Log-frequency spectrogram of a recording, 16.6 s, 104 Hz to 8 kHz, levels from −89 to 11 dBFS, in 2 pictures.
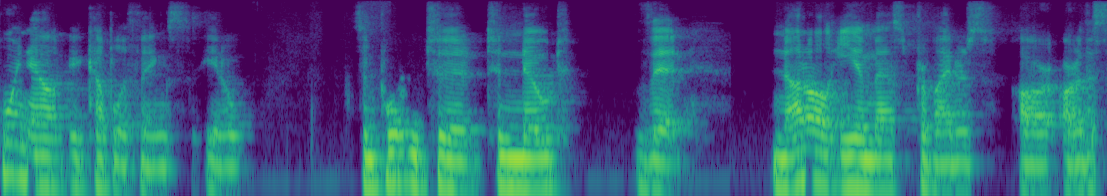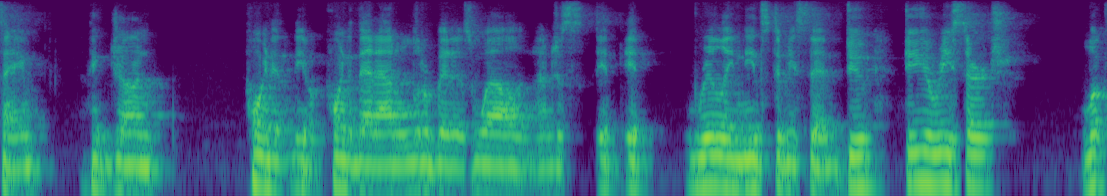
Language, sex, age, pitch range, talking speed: English, male, 50-69, 115-150 Hz, 185 wpm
